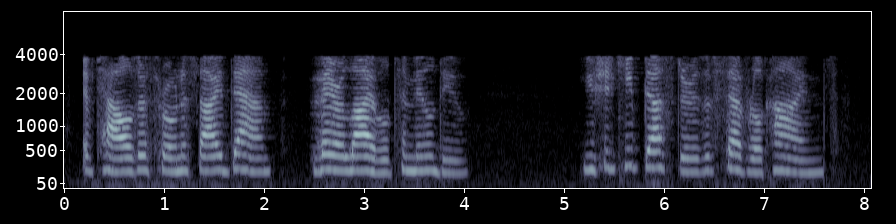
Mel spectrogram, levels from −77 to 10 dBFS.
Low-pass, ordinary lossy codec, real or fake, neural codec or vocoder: 7.2 kHz; AAC, 16 kbps; real; none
